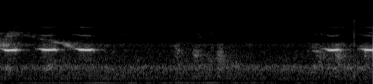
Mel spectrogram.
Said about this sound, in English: Okay, so you kind of get a gist of what the sound of the Cape Battis is. When I played the other ones, you'll hear they're very, very similar, slightly different in tone or in separation between tones, but we'll get to those as we get to them.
